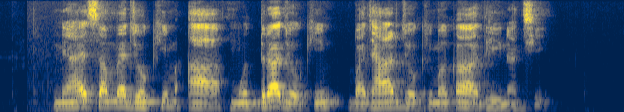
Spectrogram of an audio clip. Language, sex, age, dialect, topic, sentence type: Maithili, male, 18-24, Southern/Standard, banking, statement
